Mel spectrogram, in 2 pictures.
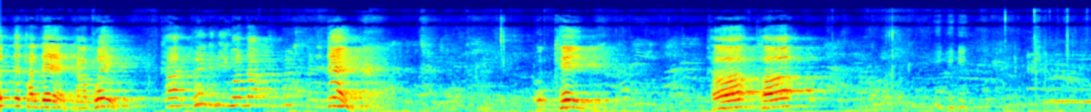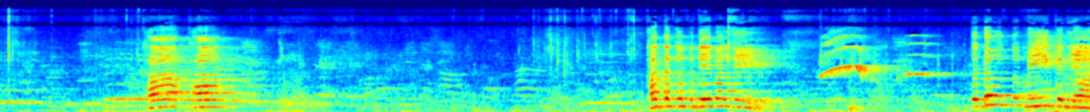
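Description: A man speaks with animation into a microphone, heard over loudspeakers in an echoing hall.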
